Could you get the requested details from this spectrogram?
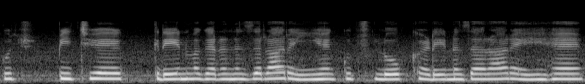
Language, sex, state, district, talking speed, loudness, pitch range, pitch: Hindi, female, Haryana, Jhajjar, 155 wpm, -13 LUFS, 235-255 Hz, 245 Hz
